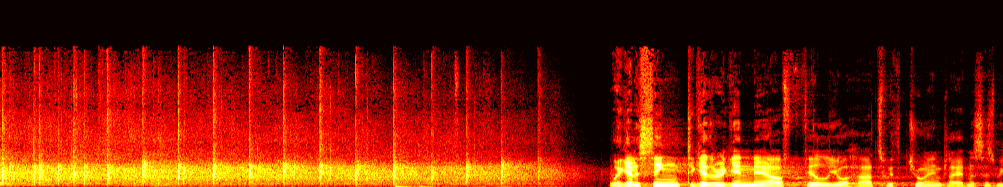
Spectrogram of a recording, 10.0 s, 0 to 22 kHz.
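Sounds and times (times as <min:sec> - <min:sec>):
crowd applauding: 0:00.0 - 0:05.8
speech: 0:06.1 - 0:10.0.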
